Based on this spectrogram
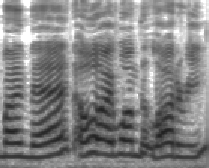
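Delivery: mock over-the-moon squeal of delight, very high. Mocking another speaker's reaction to "my man": mock excited imitation. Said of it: "Look how excited you got".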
